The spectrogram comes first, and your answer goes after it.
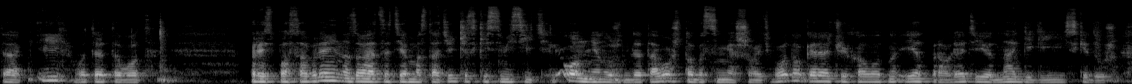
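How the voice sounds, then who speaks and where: Ordinary pitch variation and a moderate pace in a man's voice. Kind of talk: tutorial. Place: bathroom. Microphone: phone near.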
